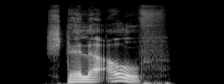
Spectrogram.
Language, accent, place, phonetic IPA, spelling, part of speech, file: German, Germany, Berlin, [ˌʃtɛlə ˈaʊ̯f], stelle auf, verb, De-stelle auf.ogg
- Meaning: inflection of aufstellen: 1. first-person singular present 2. first/third-person singular subjunctive I 3. singular imperative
